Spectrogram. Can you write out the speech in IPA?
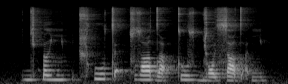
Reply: ɟæ̰˦ɾʌ˦ʎ | t͡ɕʰu˦tæ̰˦c zˤu˦dˤi˨ʔ tu˦zɟɔ˨ sʲɔ˦˨dˤḭ˦ʎ

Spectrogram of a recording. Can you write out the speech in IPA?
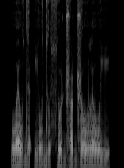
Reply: wəwdə ʔiw dusuɖ͡ʐɔ ɖ͡ʐowlʊ wi

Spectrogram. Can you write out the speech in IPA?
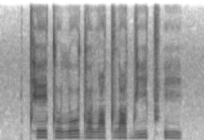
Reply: tʰeto lodɒlætˤlɒ dit͡sʼi

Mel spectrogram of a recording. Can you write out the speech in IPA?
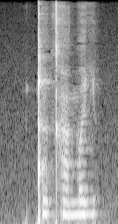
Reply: ǃøkʰamɐʎ

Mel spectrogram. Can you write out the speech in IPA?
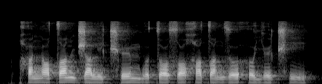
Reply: qʰɯŋɑtˤɯnd͡ʒɑ lit͡ʃʰømbo tosˤo χytˤɯnzoho jøt͡ʃʰi

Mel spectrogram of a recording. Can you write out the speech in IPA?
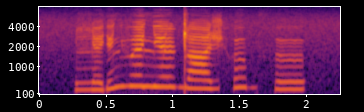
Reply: ɮe˨ɾʲə˦lʲvɛ˦ lʲɛː˥ɖaː˦ʒhɵː˥b θɵ˥

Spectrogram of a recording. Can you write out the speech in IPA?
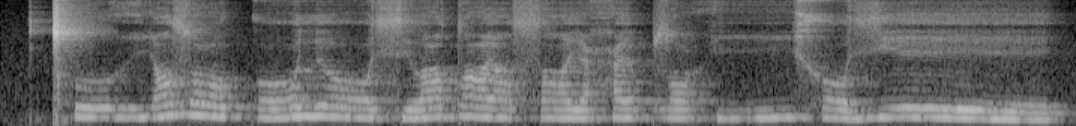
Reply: ǀʰoːɦizˤoː kɔ lʲɔːsʲɔdˤɛː sˤeːħɛbzˤoxiː xɔzʲeː

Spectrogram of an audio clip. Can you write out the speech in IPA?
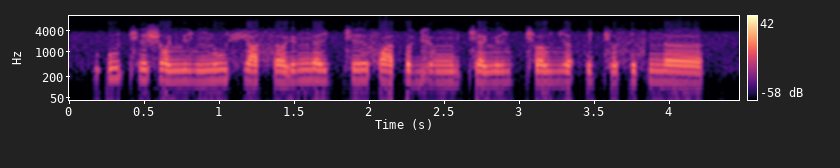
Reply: ʔu cʰɪʃɔ lʲʊʎ nuçɑ sʌɾʲʌŋɛi̯ cɪfɑθʊɡʲɔ ŋʊcɛlʲɔʎ cʰʌu̯ʎɜ θɪcʊsif nɜ

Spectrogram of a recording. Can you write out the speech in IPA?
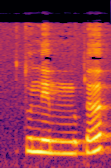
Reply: tʷɨne mːɵp ɾɐ

